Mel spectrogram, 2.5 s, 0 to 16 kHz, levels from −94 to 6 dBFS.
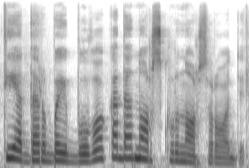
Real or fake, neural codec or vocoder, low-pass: fake; autoencoder, 48 kHz, 128 numbers a frame, DAC-VAE, trained on Japanese speech; 14.4 kHz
